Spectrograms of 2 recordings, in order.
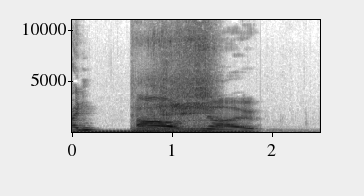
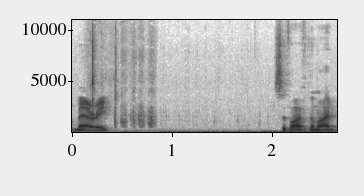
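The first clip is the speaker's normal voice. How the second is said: ordinary talk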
